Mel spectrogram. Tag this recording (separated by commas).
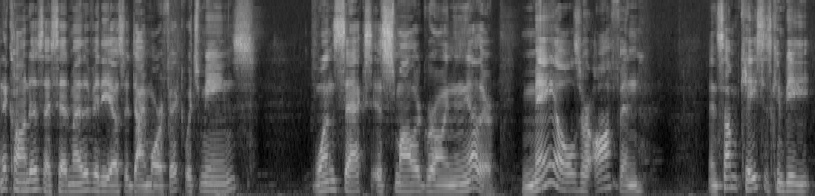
inside a small room, Speech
